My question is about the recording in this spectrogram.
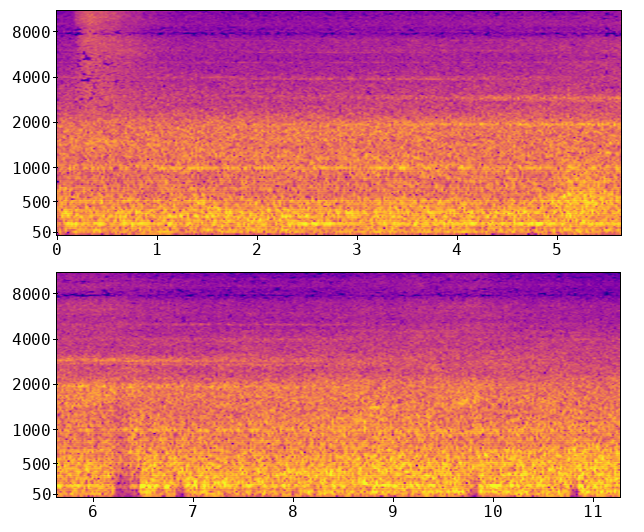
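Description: Toronto Rocket subway train pulling out of the station platform: a steady running hum of motors and wheels on rail with a low tone throughout, getting slightly louder toward the end. A short hiss comes right at the start.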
